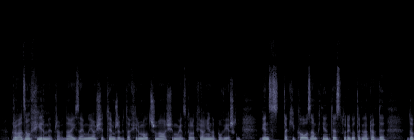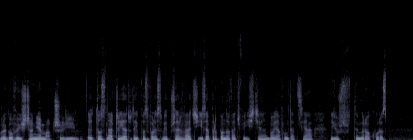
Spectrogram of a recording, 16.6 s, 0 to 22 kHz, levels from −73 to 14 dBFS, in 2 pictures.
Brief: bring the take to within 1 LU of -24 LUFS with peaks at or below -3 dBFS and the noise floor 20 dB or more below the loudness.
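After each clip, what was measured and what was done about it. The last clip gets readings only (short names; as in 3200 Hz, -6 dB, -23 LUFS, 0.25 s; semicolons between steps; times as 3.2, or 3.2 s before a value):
loudness -32.5 LUFS; peak -18.0 dBFS; loudness target -24.0 LUFS
-> gain +8.5 dB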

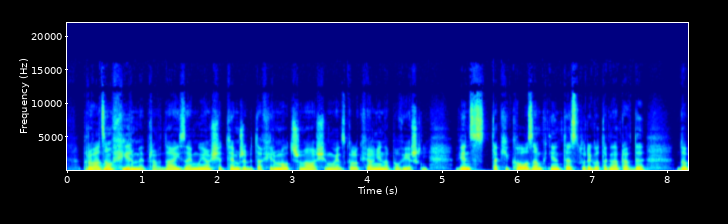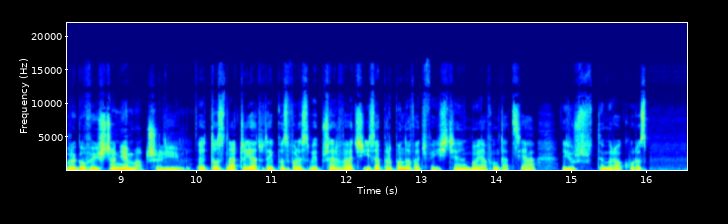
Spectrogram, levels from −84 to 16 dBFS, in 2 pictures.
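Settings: loudness -24.0 LUFS; peak -9.5 dBFS; noise floor -53 dBFS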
